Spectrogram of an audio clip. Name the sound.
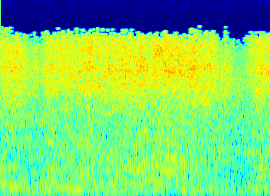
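racing car engine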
